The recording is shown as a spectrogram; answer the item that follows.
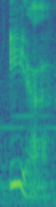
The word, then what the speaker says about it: Ea: When the vibration of vocal folds was still required to convey our thoughts and intention, Ia, I believe, was the pronunciation used when referring to our people.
